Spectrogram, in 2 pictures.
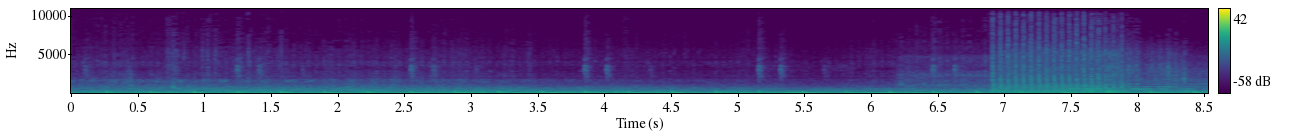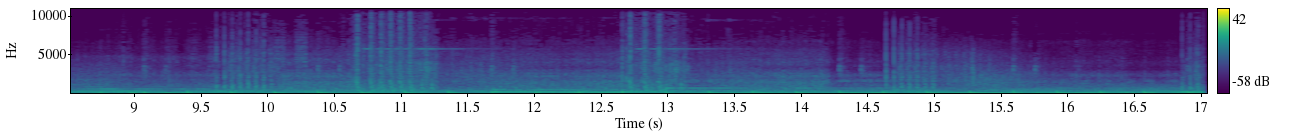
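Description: Three bursts of rapid automatic gunfire in the second half, over a continuous low hum and background music.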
